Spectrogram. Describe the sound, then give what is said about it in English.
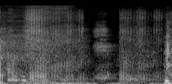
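A voice imitates a horse's snort: a breathy, fluttering blow of air lasting over a second, broken by a short pause and ending in a sharper, louder burst. “And you put your hands in and they're doing the sound the horse makes.”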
